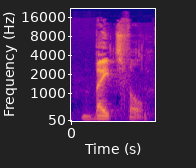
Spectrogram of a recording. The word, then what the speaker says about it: Batesville: Let me help you with your pronunciation. Batesville. Batesville. Batesville.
